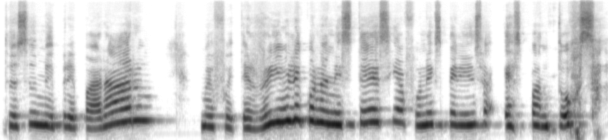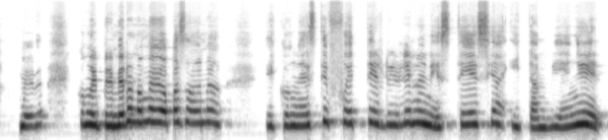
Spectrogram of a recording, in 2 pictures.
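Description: High-voiced woman teaching. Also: moderate pace, mellow. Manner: conversational, tags sentences with a questioning aside. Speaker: workshop facilitator. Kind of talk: talk to a group on handling emotions.

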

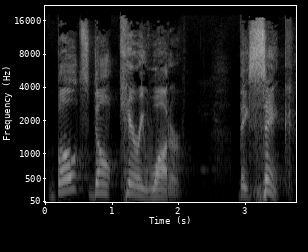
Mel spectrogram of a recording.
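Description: A man in his thirties preaching a sermon, building energy through repeated declarations and quick humorous asides. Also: fairly high pitch, sing-song. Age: 30s. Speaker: pastor.

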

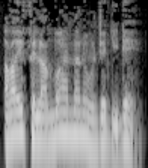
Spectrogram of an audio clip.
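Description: A man voicing a calm, sly young woman in a storybook reading. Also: mid-range voice, pitched above the performer's own voice, natural voice. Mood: coolly mocking. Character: young woman, cold and mocking.

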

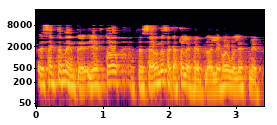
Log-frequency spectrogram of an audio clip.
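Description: A man with a Venezuelan accent in casual chat, telling stories with animated delivery and acting out other people's voices. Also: fairly high pitch, fast, muffled recording. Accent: Venezuelan Spanish.

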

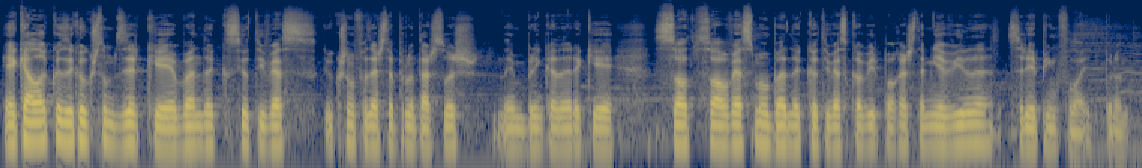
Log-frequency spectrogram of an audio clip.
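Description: A man's voice: mid-range voice, level tone, racing, few pauses, darkish tone. A young man with a European Portuguese accent, chatting casually as a podcast host and rambling with many restarts. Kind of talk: casual chat.

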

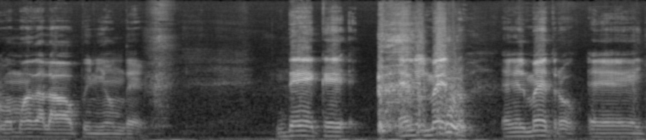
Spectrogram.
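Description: A man's voice: lowish voice, a bit bright, a little hiss or hum. A man with a Dominican accent co-hosting a podcast, chatting and joking in playful banter. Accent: Dominican Spanish. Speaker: podcast co-host. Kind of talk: casual chat.

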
